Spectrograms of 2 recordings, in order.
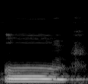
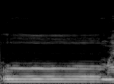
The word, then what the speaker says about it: ओम: हो जाएगा ठीक है इसको क्या पढ़ा जाएगा ओम तो ओम में हम क्या करते हैं दीर्घ उच्चारण करते हैं ठीक है देर तक बोलते हैं ओम ऐसे करके बोले जाते हैं तो यहां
